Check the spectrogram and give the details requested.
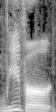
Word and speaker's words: Lever: The word lever in Fat Lever is pronounced lever though.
